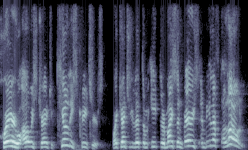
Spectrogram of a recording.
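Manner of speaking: high, loud scolding cry of an indignant elder woman; high-pitched indignant scolding; angry elder scolding. Retold or imitated. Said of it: "this is what she said to me".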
